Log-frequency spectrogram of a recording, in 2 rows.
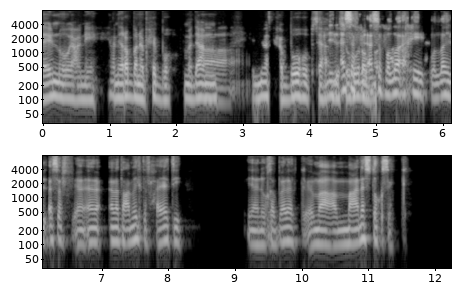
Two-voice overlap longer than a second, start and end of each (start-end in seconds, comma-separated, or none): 4.3-5.6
